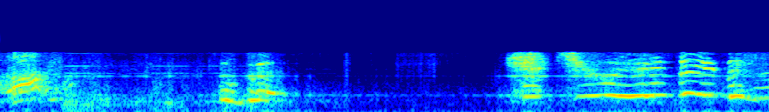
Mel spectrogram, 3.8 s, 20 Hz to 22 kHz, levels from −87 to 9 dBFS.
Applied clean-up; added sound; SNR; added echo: neural separator model SepFormer DNS4.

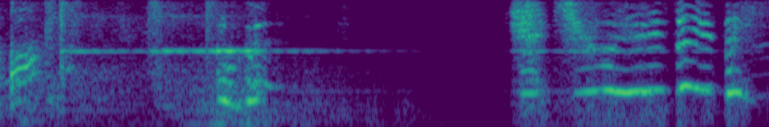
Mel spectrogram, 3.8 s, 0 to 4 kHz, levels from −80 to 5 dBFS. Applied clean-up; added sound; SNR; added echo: neural mask model RNNoise.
